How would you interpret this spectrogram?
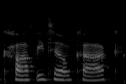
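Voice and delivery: slow suggestive joke; cheeky. Real, not acted. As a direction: drag it out with a smirk.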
